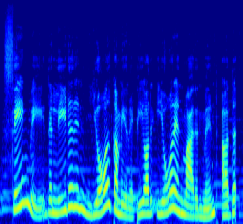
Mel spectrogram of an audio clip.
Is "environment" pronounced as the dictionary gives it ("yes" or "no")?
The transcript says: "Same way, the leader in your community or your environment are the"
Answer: yes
